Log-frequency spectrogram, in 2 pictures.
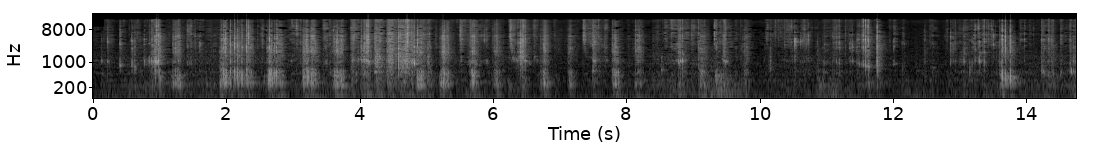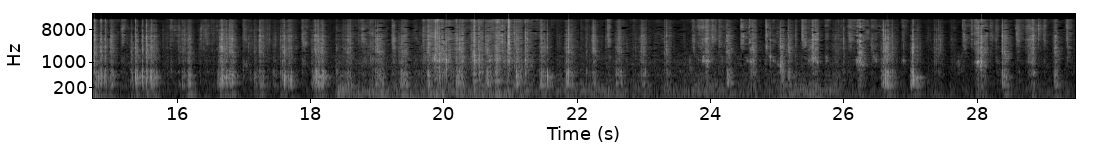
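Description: Hard clear ice chunks being bitten and chewed close to the microphone: loud runs of sharp cracks and crunches, several a second, in bursts of a few seconds with quieter pauses between bites.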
